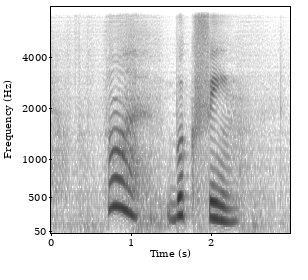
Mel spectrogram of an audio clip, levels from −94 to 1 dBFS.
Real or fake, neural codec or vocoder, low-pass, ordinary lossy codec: fake; codec, 16 kHz, 0.2 kbps, FocalCodec; 7.2 kHz; none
